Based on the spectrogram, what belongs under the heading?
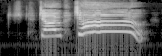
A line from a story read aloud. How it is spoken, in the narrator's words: Yamato screamed with all his might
